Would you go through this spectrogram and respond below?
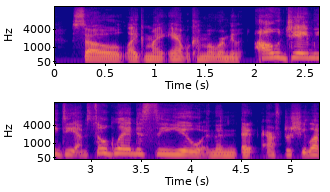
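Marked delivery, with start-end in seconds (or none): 2.1-4.1 put-on very high, slow, drawn-out New York accent. Recalling an aunt from New York arriving for a visit, imitating her New York accent. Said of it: "I would be doing her voice all day".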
